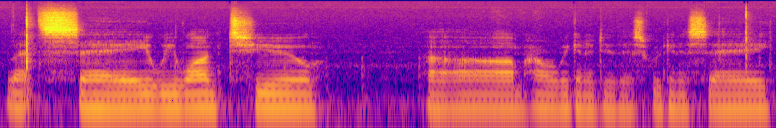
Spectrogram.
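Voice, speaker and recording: A man's voice: fairly low pitch, completely flat delivery, takes it slowly, a bit bright, slight background noise. A man hosting a casual coding show, bantering with a co-host and thinking aloud as he works.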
